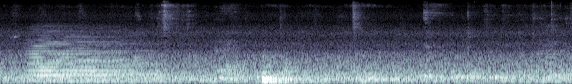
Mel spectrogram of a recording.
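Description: A held pitched note with many overtones sounds for about a second and a half, then a sudden low thump comes about four seconds in, over a steady rumble of hall noise.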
